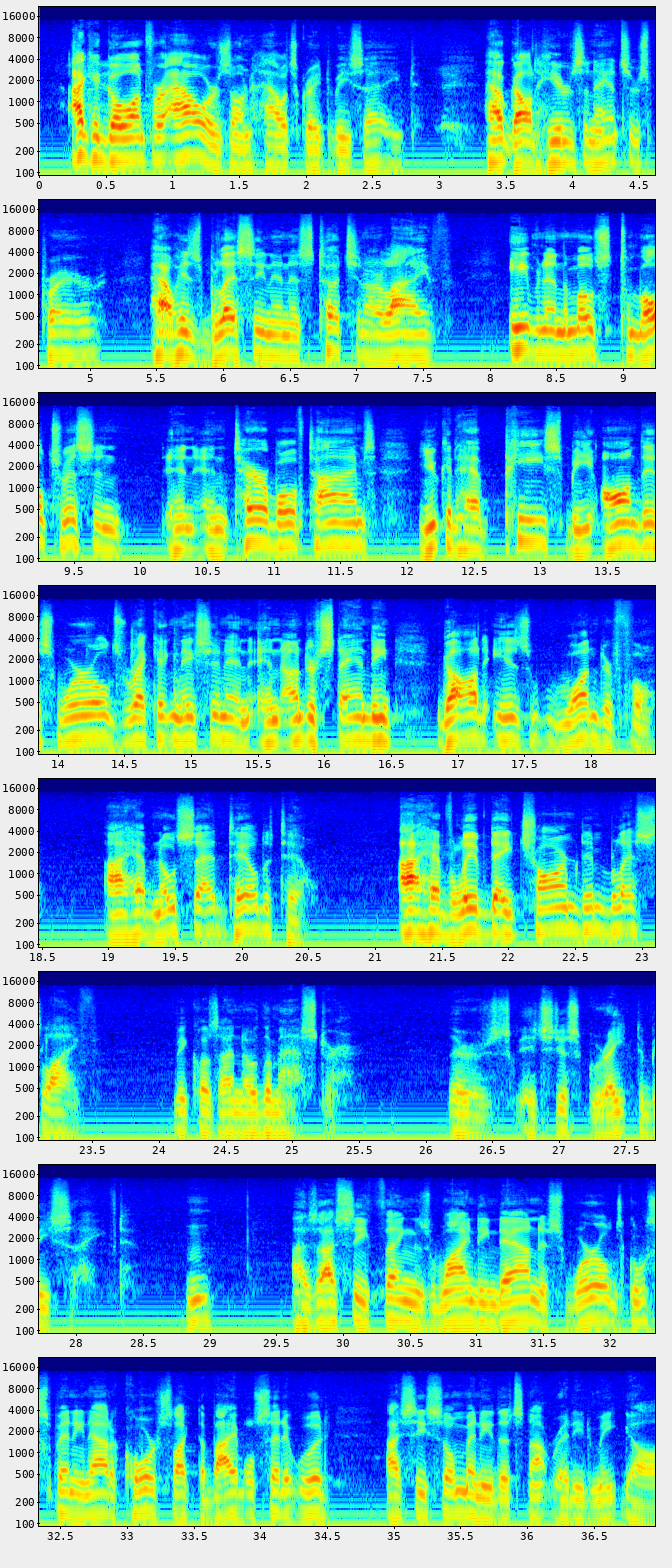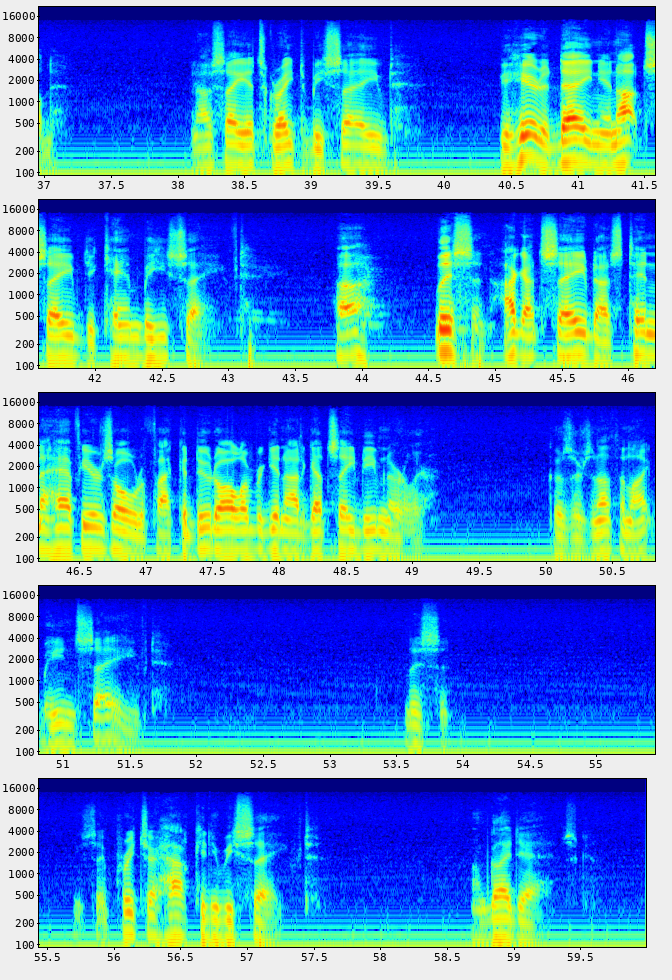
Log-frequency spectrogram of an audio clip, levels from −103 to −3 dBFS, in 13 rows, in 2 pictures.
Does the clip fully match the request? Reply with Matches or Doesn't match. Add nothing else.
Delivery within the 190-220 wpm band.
Doesn't match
